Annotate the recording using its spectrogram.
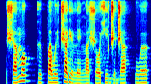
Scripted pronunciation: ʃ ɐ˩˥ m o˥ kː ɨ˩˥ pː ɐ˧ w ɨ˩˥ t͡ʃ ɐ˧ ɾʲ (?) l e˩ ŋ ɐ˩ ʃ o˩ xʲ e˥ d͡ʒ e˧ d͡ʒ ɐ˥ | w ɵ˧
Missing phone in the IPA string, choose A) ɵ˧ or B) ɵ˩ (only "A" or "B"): B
